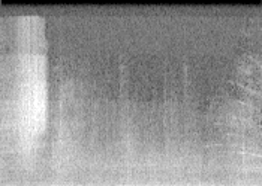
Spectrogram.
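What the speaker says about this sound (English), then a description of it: "I think we also have now the missile barrage coming out" Missile barrage launching in Sins of a Solar Empire: a dense, rumbling roar of explosive bursts with a sharp hiss at the start, heavy and continuous throughout.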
